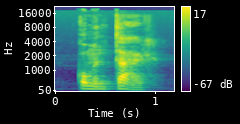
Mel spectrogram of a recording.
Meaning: 1. commentary, comment (act or result of commenting) 2. comment (message or speech act in which comment is given) 3. commentary (text genre commenting on something, e.g. another text) 4. criticism
- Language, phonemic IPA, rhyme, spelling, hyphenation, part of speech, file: Dutch, /ˌkɔ.mɛnˈtaːr/, -aːr, commentaar, com‧men‧taar, noun, Nl-commentaar.ogg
